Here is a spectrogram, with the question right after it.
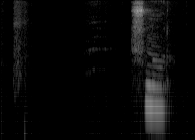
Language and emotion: Russian, neutral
